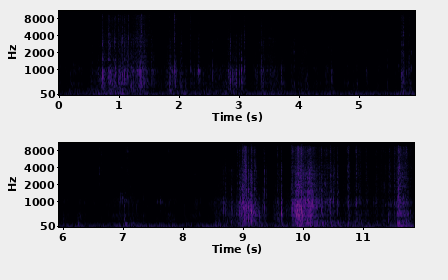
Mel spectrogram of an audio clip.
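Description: A person chewing and eating French fries, with irregular bursts of mouth noise and a louder noisy burst about nine seconds in.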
